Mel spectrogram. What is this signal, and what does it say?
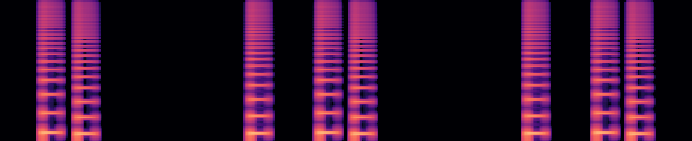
There is no code.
